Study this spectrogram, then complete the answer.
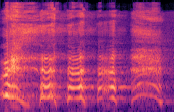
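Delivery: high, loud burst of laughter; real amused cackle; hearty laugh. Real, not acted. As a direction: laugh out loud at your own story. Laughs at own story.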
